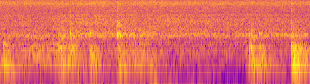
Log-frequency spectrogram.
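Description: Tomatoes frying in hot oil in a pan while making hotel-style chicken chops, a steady close sizzling hiss with a few soft stirring scrapes and pops.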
